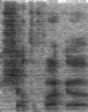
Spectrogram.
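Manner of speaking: normal talking voice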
